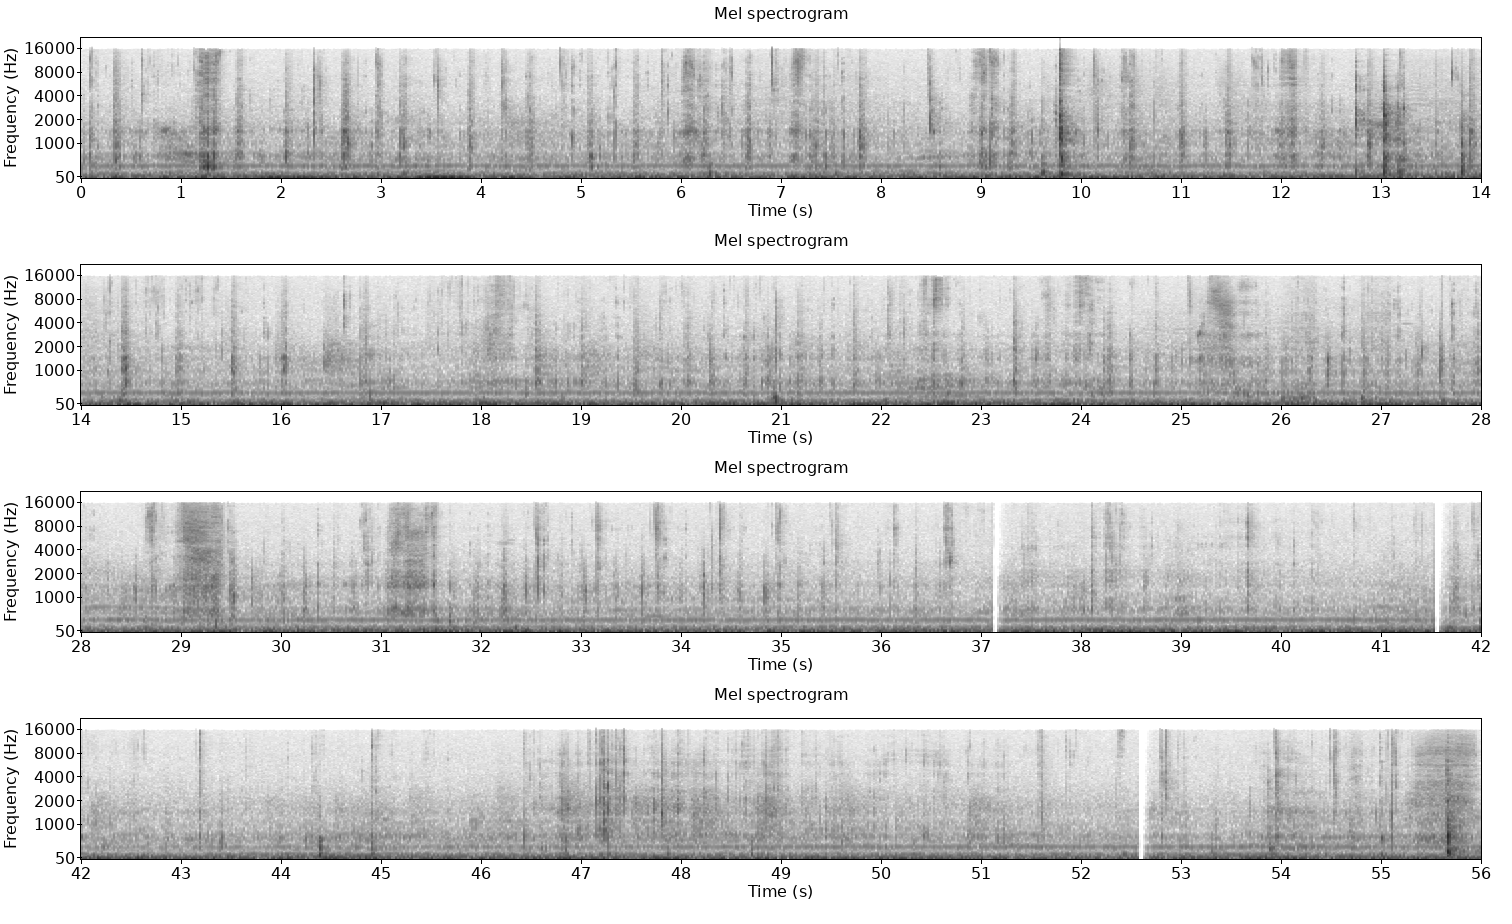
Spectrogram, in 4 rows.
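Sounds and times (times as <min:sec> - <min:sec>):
chewing with wet mouth sounds: 0:00.0 - 0:56.0.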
